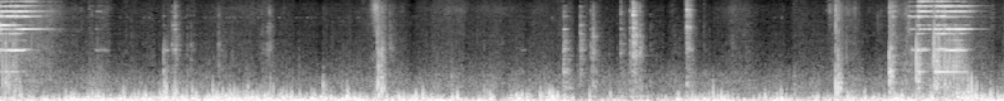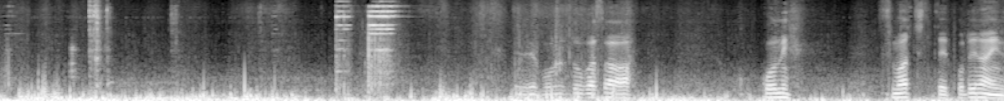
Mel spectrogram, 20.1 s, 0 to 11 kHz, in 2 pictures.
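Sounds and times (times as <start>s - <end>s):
ringing metallic clink: 0.0s - 1.1s, 8.9s - 10.3s, 13.4s - 14.2s
metal tools clinking: 0.0s - 1.8s, 5.6s - 7.0s, 8.9s - 11.2s, 13.4s - 14.2s
wind on microphone: 0.0s - 20.0s.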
